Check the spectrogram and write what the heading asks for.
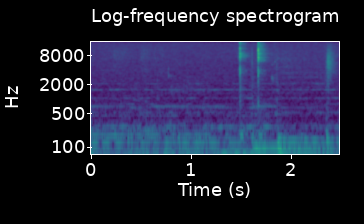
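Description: Computer mouse clicking twice in quick succession about one and a half seconds in, over quiet background music with steady sustained notes.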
